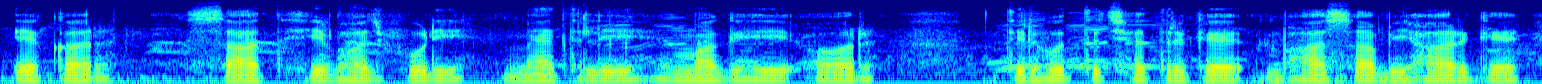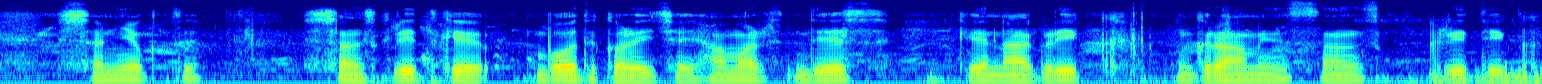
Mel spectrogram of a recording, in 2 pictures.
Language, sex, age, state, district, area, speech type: Maithili, male, 18-30, Bihar, Muzaffarpur, rural, spontaneous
